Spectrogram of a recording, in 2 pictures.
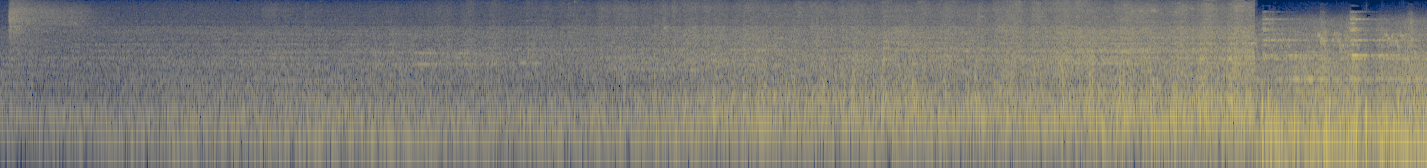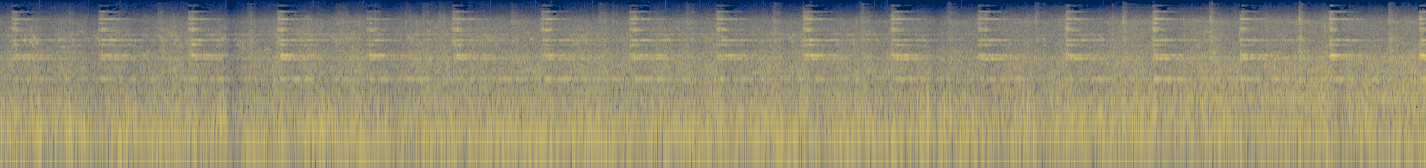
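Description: CSX freight train's diesel locomotives approaching, a low rumble growing steadily louder. About twelve seconds in the sound jumps to the locomotives passing close by, running loud with a steady whine and a regular clack about every three-quarters of a second.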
